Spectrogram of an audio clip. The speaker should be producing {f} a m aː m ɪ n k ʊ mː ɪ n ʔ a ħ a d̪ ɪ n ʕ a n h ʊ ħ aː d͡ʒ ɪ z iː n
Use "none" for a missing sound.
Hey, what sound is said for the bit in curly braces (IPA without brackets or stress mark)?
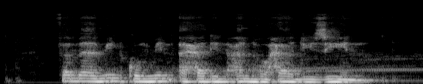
f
